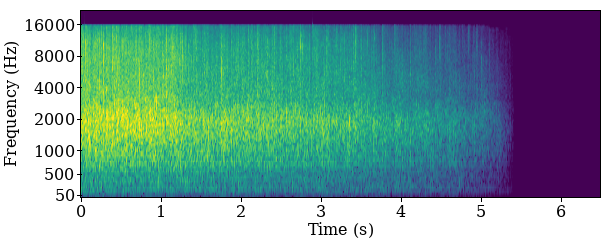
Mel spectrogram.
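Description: Audience applauding, the clapping steady at first and then fading out gradually until it is gone about five seconds in.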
